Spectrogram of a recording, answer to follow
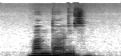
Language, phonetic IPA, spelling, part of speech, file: Polish, [vãnˈdalʲism̥], wandalizm, noun, LL-Q809 (pol)-wandalizm.wav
